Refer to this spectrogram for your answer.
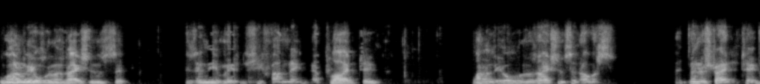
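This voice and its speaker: With a New Zealand accent, a man of medium pitch speaks at a moderate pace, leaving long, frequent pauses. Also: ordinary pitch variation. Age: 80s+. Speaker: former councillor, submitter at hearing. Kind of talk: public hearing submission.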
